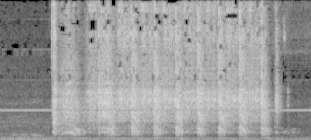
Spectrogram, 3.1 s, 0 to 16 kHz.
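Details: Ashok Leyland Dost BS4 diesel with Bosch EDC17 ECU: starter cranks at about four compressions a second for two seconds and never catches. The rail pressure sensor signal stays at 0.5 V instead of rising toward 0.9 V while cranking; no start from no rail pressure.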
